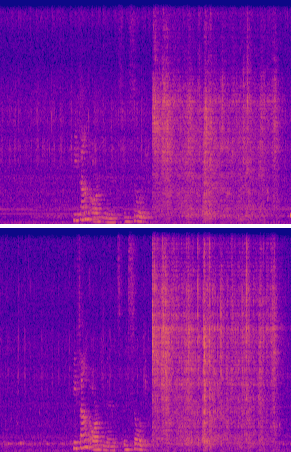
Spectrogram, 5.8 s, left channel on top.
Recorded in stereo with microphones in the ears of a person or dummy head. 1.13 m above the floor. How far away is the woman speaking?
About 2 m.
